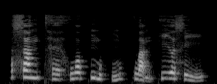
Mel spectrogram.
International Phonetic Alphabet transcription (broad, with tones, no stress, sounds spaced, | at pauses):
s a˧ ŋ t̪ʰ ɛ̤˨˩ h w ɔ˦˥ k̚ m u˨˩ k̚ ŋ u˦˥ k̚ h w a̰˧˨ ŋ k i˧ ə̯ s i˧˩˨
